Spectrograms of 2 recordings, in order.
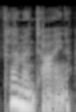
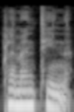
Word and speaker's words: Clementine: że powinnam to nazwisko wymówić Clementine, ale on sam, będąc tu przy Myśliwieckiej kilkanaście miesięcy temu, zażyczył sobie, żeby go wymawiać z francuska Clementine,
